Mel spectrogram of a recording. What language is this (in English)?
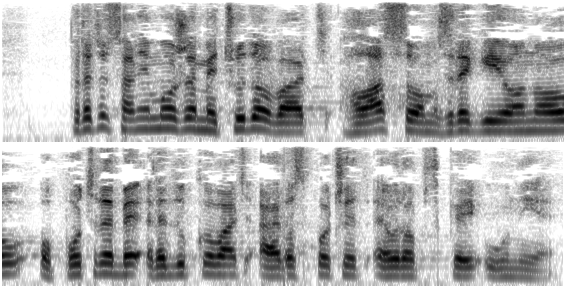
Slovak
